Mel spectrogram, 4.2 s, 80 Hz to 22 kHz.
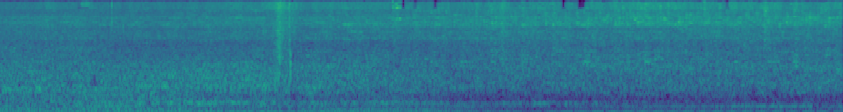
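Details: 2019 RAM 1500 that wouldn't start, running after a jump start: steady, even low idle hum with constant rhythm, no knocks or misses; engine running normally.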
